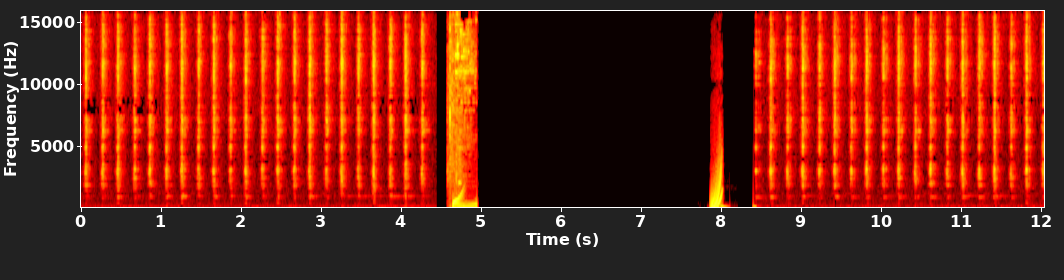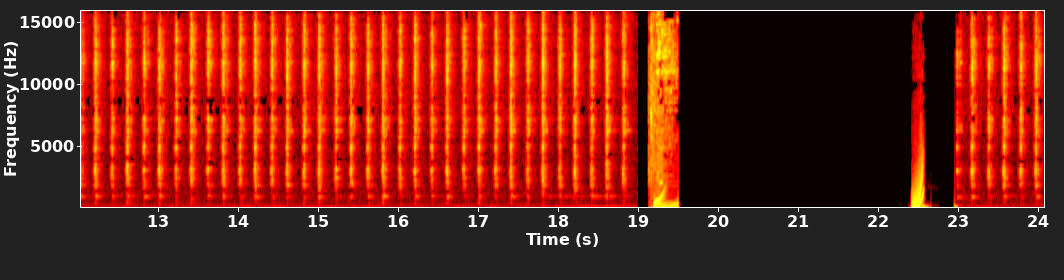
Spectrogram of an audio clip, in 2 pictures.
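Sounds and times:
clock ticking rapidly: 0.0s - 5.0s, 8.4s - 19.5s, 23.0s - 24.0s.

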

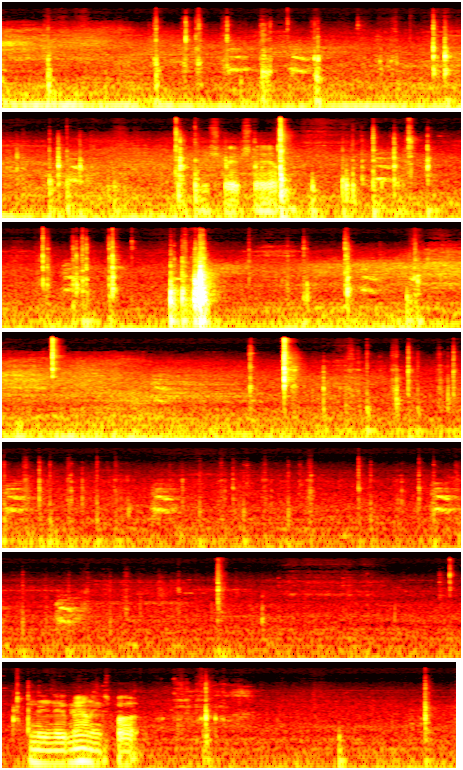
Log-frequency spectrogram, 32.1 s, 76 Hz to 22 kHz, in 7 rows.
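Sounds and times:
plastic and metal parts clicking: 1.4s - 13.4s, 16.1s - 25.6s, 27.2s - 28.0s.

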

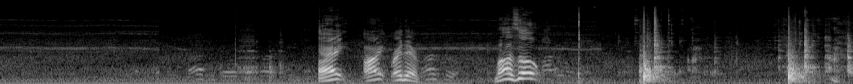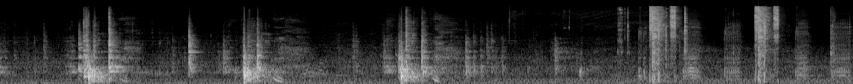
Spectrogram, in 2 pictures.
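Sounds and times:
pneumatic nailer shots: 5.8s - 7.0s, 7.8s - 9.9s, 12.3s - 13.6s, 14.7s - 17.0s
sledgehammer striking timber beam: 6.3s - 7.1s, 7.8s - 13.2s.

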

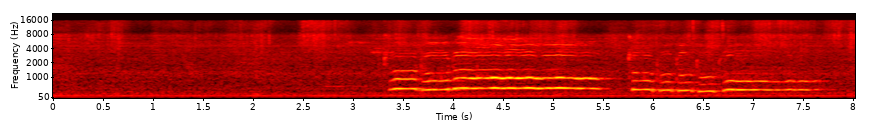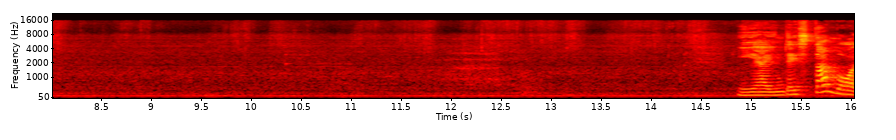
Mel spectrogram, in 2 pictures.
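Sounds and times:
woman humming: 3.4s - 7.8s.

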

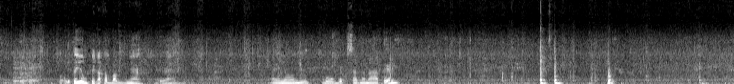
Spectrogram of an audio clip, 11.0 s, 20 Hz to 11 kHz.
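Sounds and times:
sharp clicks and knocks: 8.1s - 9.3s.

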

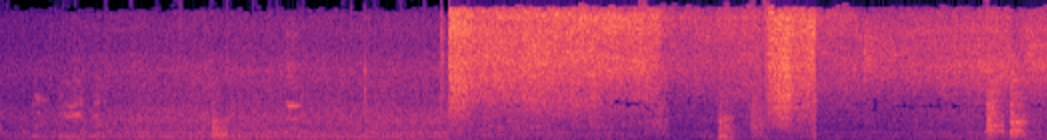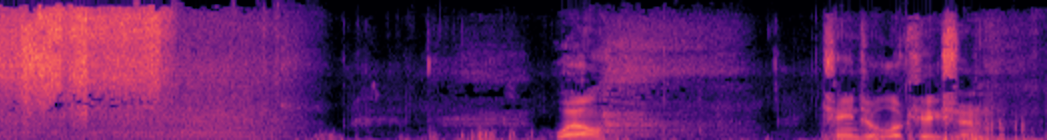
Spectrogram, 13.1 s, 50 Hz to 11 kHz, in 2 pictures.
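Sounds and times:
electric arc hissing on steel: 2.8s - 8.3s.

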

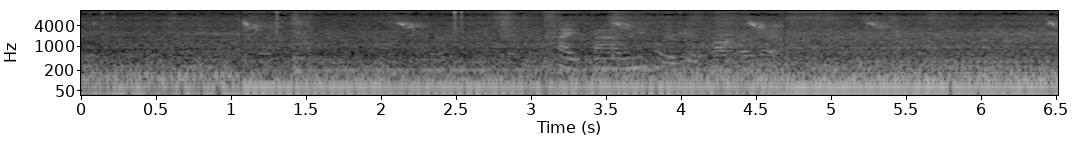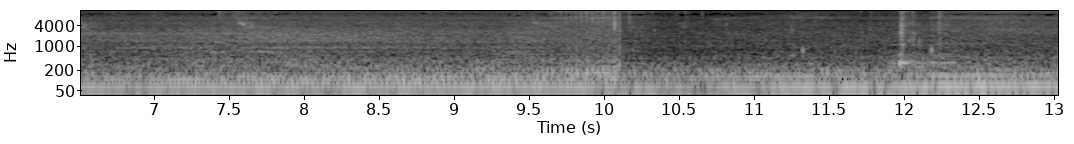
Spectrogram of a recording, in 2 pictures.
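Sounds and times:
gas burner rumbling: 0.0s - 13.0s.

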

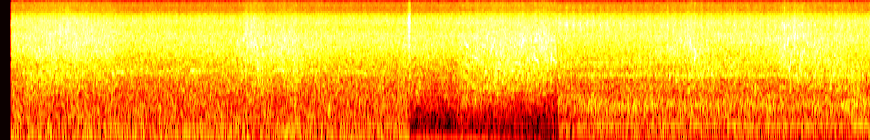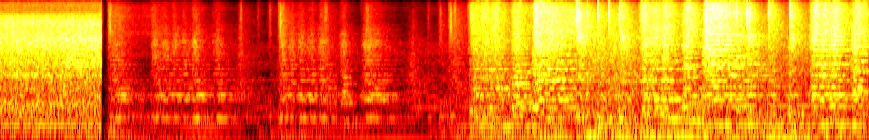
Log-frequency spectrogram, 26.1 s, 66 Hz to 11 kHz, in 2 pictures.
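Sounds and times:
sea wash: 0.2s - 14.6s
wind: 0.2s - 14.7s
low engine hum: 7.1s - 14.6s.

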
